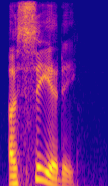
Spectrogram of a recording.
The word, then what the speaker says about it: aseity: It's pronounced aseity. Aseity.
